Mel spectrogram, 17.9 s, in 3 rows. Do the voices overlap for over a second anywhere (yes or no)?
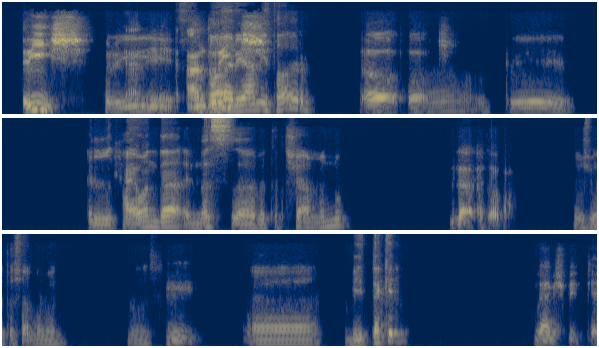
yes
